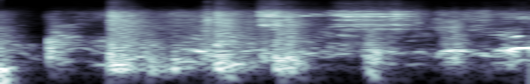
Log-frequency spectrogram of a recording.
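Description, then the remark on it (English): A flurry of punches lands in a fistfight, one to the stomach and one to the chin: several sharp smacks and thuds in quick, uneven succession over constant scuffling noise, with no clear speech. “I'll knock your teeth down your throat. One for the stomach, one for the chin.”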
